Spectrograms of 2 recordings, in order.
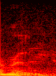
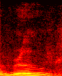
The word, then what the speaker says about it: roux: That's what we're aiming for when we are doing our roux.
